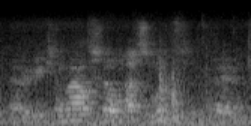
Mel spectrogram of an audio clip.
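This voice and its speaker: Loud background noise and audible room echo surround a man talking at a fairly quick pace. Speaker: officer presenting a report. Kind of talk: formal committee report presentation. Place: meeting room.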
